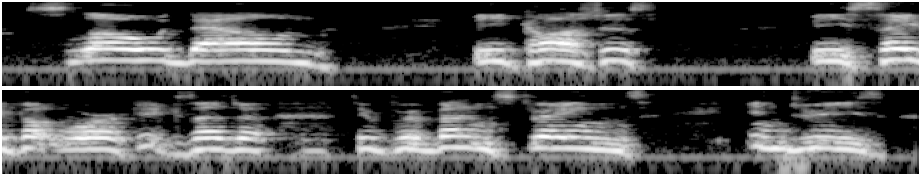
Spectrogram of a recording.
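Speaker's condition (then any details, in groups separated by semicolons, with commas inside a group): Brain injury; speech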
